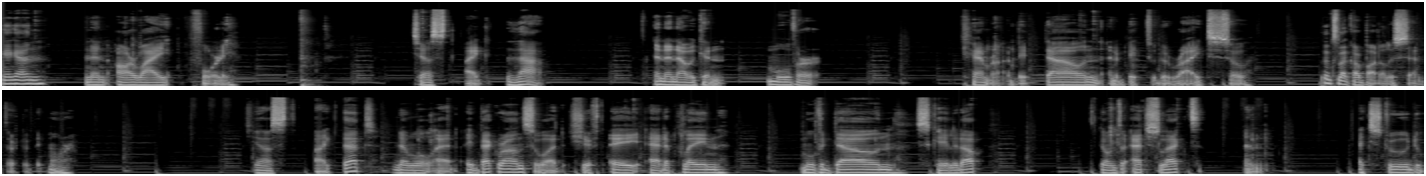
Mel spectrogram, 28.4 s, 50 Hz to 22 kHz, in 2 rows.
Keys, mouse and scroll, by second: 1.0 r, 4.0 click, 5.9-7.4 scroll down 1, 7.4 click, 8.5 drag, 9.3 click, 9.8 g, 17.5 click, 17.8-18.3 scroll down 2, 18.3 shift+a, 20.9 g, 22.9 s, 25.5 click, 26.5 e.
